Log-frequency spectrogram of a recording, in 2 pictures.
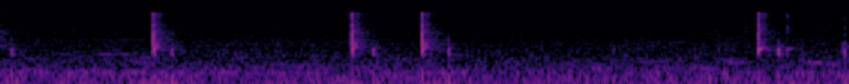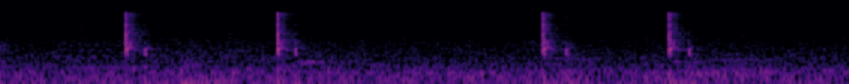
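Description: Faint clicks of a computer mouse button: about nine single clicks at irregular intervals, some followed at once by a second softer tick.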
